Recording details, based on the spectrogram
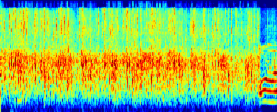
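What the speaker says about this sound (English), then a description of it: "I think that deserves a big round of applause." A studio audience at a leadership competition show breaks into a full round of applause, dense and steady for about three seconds before a voice cuts in at the end.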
